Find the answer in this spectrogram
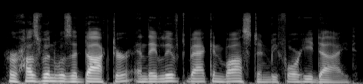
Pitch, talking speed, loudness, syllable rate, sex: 125 Hz, 230 wpm, -20 LUFS, 5.8 syllables/s, male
